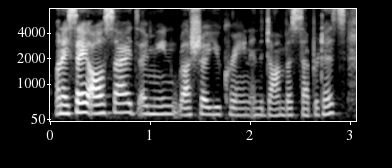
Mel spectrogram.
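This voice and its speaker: A woman's voice: mid-range voice, fast. A young adult woman competing as a student, answering a judge's question in a formal way.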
